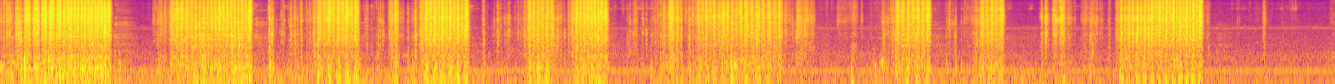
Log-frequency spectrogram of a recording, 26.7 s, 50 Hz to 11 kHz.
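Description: A carved wooden bait blank rubbed by hand on a sheet of coarse sandpaper: bursts of fast rasping strokes, each lasting one to three seconds with short pauses between, stopping about 24 seconds in.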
